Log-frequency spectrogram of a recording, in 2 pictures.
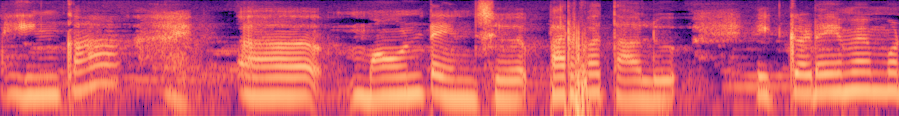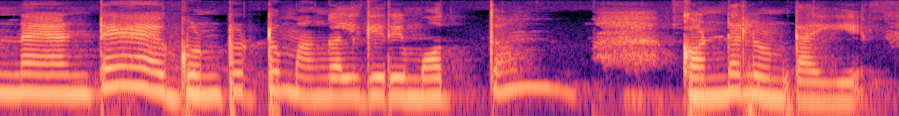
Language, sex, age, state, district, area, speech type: Telugu, female, 18-30, Andhra Pradesh, Bapatla, rural, spontaneous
